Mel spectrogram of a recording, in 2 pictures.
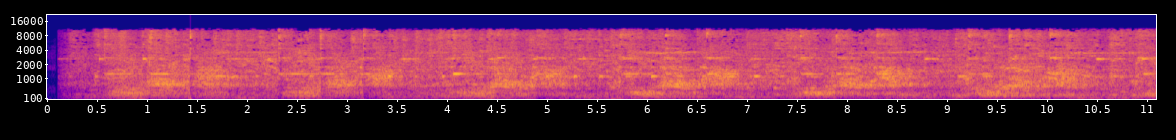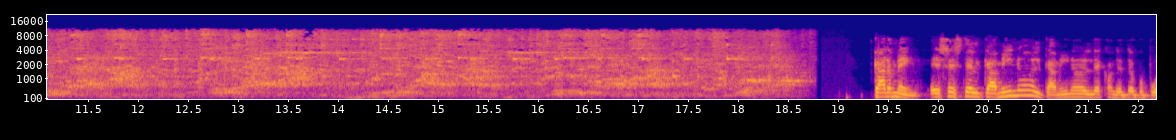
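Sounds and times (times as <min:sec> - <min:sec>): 
street protest crowd banging pots and pans: 0:00.0 - 0:18.8
laughter: 0:00.4 - 0:18.8
speech: 0:19.4 - 0:22.1.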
